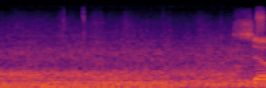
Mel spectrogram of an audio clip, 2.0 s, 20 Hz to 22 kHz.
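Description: Engines of 250cc four-stroke motocross bikes racing on the track, their revs rising and falling. A commentator starts speaking near the end.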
